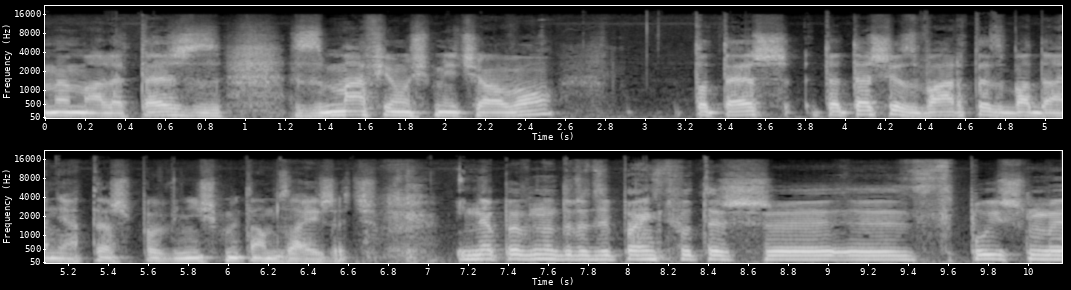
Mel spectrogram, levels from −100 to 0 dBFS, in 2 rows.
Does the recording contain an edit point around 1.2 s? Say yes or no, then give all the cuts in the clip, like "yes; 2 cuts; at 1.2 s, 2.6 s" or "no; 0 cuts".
no; 0 cuts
